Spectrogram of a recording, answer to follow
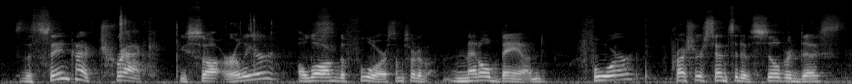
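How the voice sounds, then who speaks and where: A man's voice: a little high, dark tone, a little hiss or hum. A man running a tabletop fantasy game as game master, narrating descriptively and voicing sound effects.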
